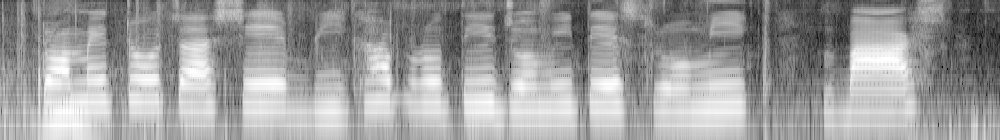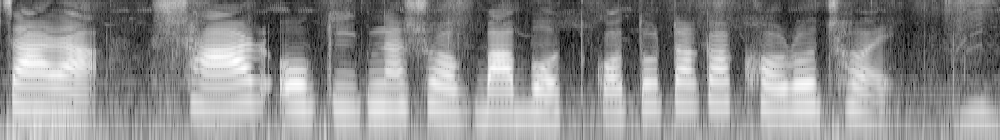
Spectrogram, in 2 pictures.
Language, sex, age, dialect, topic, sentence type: Bengali, female, 18-24, Rajbangshi, agriculture, question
